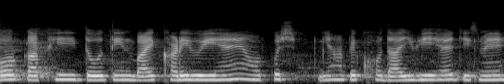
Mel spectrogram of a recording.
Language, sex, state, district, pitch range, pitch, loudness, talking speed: Hindi, female, Chandigarh, Chandigarh, 205-220 Hz, 210 Hz, -16 LUFS, 200 wpm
